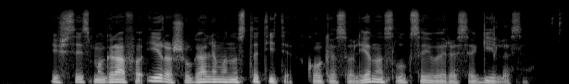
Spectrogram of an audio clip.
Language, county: Lithuanian, Klaipėda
